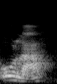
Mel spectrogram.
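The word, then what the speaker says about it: Oula: They opened up a restaurant in Carterat, New Jersey called Ola. It's spelled O U L A.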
